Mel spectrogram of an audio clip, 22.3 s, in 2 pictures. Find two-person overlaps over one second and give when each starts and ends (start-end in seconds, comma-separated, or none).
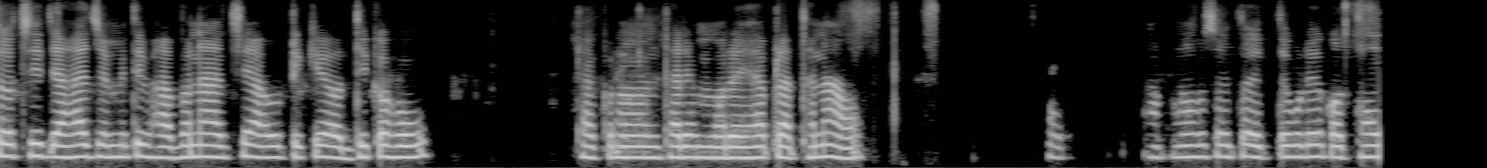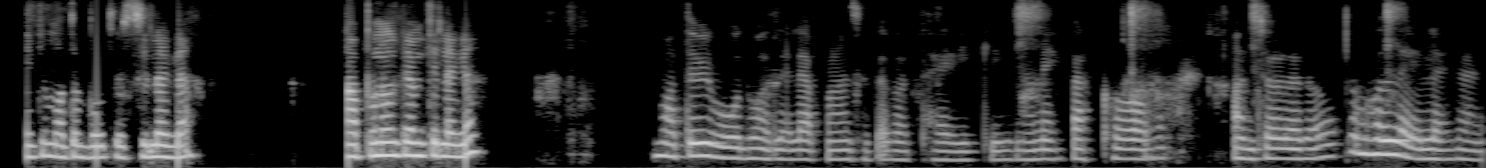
none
